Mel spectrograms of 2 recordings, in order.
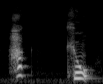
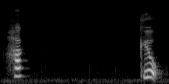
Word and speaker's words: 학교: So if you learn this alphabet, you probably pronounce like this. 학교, 학교. However, Korean people don't pronounce that way. What happens is, there is a air blocking sound. So what happens is, naturally, these sounds get doubled.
